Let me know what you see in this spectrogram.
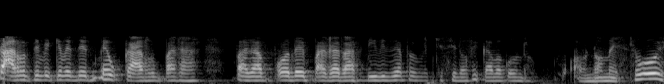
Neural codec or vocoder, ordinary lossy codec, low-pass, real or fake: vocoder, 22.05 kHz, 80 mel bands, WaveNeXt; MP3, 32 kbps; 3.6 kHz; fake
